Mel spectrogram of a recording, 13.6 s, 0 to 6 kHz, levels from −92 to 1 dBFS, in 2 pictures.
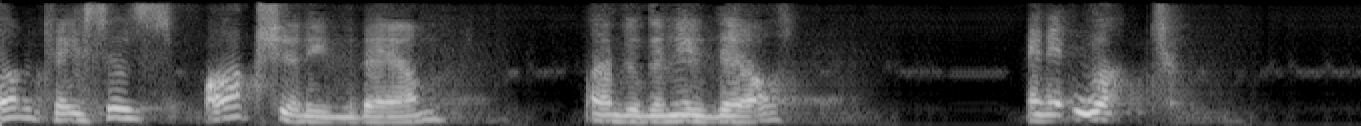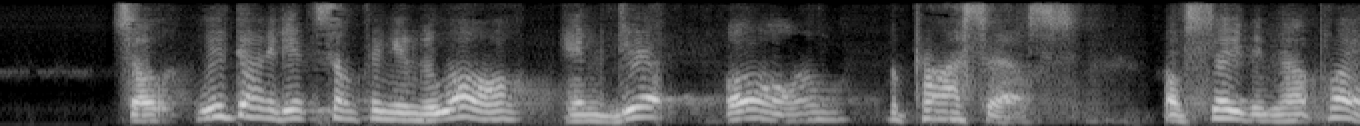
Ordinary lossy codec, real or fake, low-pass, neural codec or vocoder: MP3, 32 kbps; fake; 5.4 kHz; codec, 16 kHz, 1 kbps, FreqCodec, smaller model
